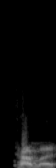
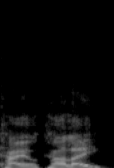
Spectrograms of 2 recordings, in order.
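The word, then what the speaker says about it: Kalle: This young guy, Carl. Is it Carl? Is that how you say his name? Calais. Calais?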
